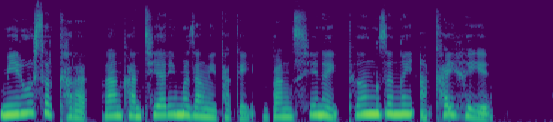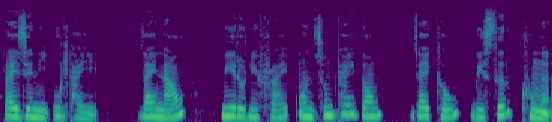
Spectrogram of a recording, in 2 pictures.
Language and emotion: Bodo, neutral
